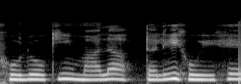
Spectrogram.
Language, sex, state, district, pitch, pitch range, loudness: Hindi, female, Madhya Pradesh, Bhopal, 225 Hz, 220-240 Hz, -12 LUFS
